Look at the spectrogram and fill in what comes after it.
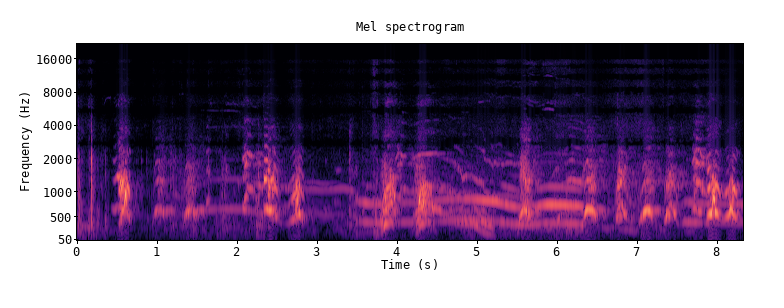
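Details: Several eight-week-old puppies crying together: long, tonal, wavering howls overlap with short yips and whines, some notes sliding downward, while a person talks softly to them.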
